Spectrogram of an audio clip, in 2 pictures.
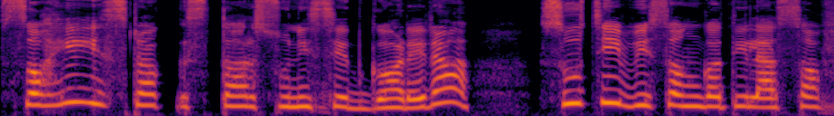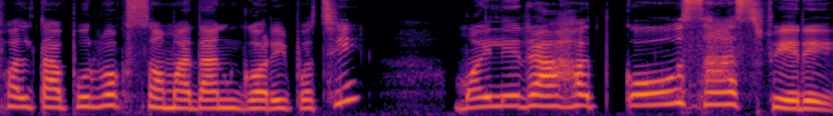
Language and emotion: Nepali, happy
